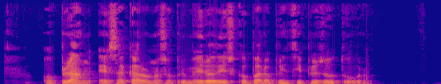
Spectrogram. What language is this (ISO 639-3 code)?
glg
